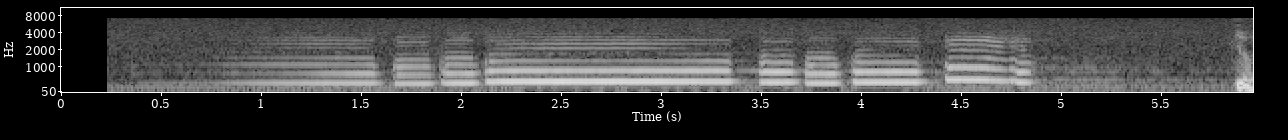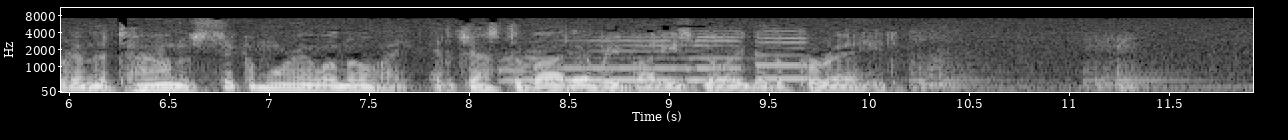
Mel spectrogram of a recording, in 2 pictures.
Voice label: Save Gas Commercial; Jean Shepherd; OTR Commercials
